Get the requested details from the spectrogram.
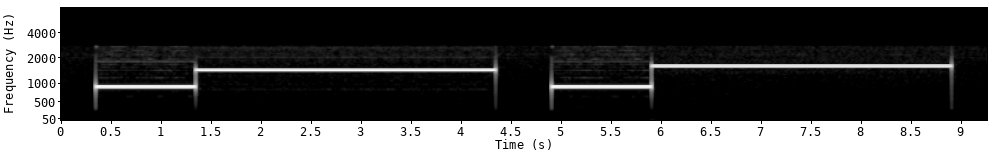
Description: Two-tone page, heard as a one-second tone, then a three-second tone, about 900 then 1430 Hz, about 900 then 1600 Hz, with noise. It is heard from 0.3 to 8.9 s.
